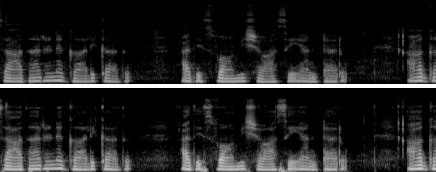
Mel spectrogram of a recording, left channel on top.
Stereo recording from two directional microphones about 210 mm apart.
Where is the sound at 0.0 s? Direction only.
40° right (ahead or behind).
